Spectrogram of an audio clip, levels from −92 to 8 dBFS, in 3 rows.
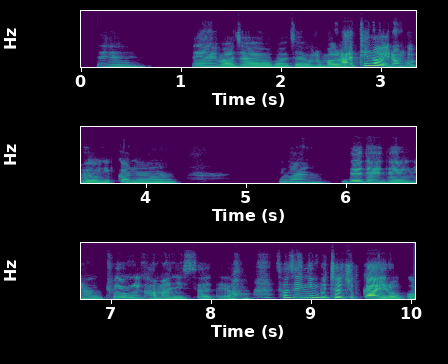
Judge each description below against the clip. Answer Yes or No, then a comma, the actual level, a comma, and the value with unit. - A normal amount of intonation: Yes, average, 3.6 semitones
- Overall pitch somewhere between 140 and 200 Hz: Yes, high, 190 Hz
